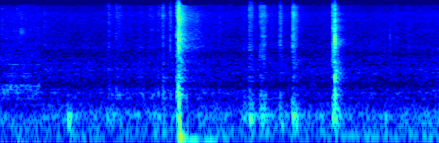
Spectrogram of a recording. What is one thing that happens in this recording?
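A knife cuts through a pear and knocks on a cutting board.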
